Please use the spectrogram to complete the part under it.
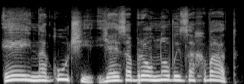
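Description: A man's voice: a little high, expressive, normal speed, slightly rough, dry recording, studio quality. A man voicing a flamboyant, hot-tempered rich showman who talks pompously and bellows. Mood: furious. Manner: bombastic, shouting.

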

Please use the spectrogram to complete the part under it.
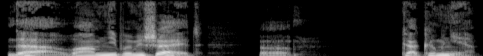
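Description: A man's voice: mid-range voice, animated, slow pace, husky, dry recording, clean studio sound, full character voice. A man doing a brusque, cocky leader. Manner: curt commanding orders.

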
